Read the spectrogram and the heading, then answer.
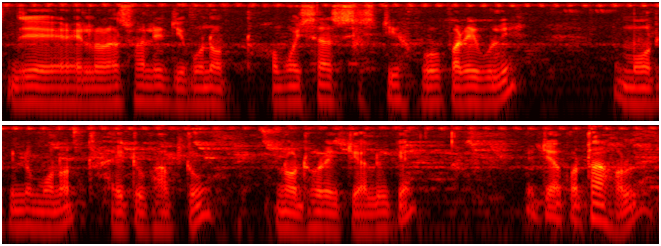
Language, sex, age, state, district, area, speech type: Assamese, male, 60+, Assam, Goalpara, rural, spontaneous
